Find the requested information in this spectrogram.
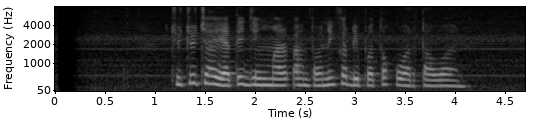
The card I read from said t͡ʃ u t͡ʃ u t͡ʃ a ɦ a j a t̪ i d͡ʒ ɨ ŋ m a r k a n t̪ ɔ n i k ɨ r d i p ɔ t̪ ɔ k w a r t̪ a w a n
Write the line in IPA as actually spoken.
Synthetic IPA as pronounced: t͡ʃ u t͡ʃ u t͡ʃ a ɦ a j a t̪ i d͡ʒ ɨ ŋ m a r k a n t̪ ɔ n i k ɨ r d i p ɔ t̪ ɔ k w a r t̪ a w a n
